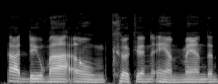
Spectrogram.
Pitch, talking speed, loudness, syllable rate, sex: 120 Hz, 190 wpm, -19 LUFS, 4.5 syllables/s, male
